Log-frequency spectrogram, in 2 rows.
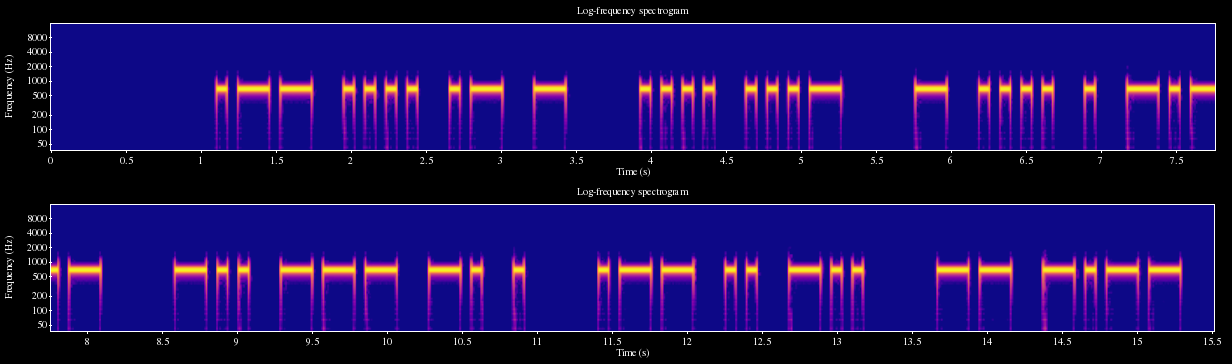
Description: Morse code, heard as a keyed tone, about 17 wpm, 700 Hz. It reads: WHAT HV THEY DONE WID MY
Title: Sentences from Top 500 Words and Abbreviations 17wpm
